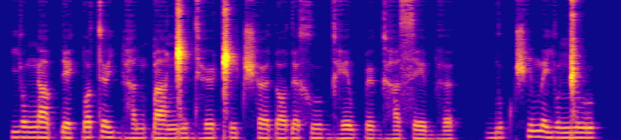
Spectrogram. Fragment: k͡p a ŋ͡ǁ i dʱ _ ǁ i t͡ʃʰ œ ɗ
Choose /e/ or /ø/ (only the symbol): ø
